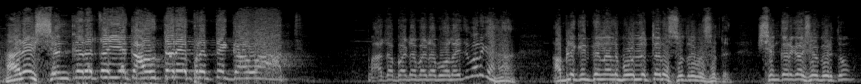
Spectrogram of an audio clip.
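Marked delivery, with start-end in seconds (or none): 0.1-3.0 calling out. Real, not acted. Preacher to audience on Shankar in every village, calling out. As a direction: proclaim it high to the whole crowd.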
